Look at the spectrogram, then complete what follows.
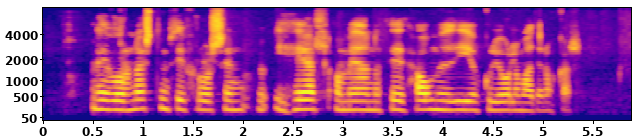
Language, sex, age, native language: Icelandic, female, 40-49, Icelandic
